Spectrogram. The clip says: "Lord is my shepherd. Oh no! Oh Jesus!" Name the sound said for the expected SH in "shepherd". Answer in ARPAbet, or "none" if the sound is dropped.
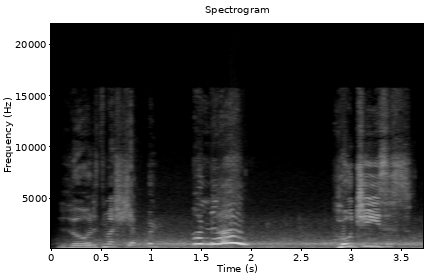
SH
